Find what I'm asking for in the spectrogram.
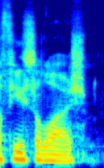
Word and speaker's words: fuselage: And I remember you were quizzing me while I was like standing, and I could not spell fuselage. – It's a weird word. – Yeah, and that includes... something that's pronounced like lodge.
